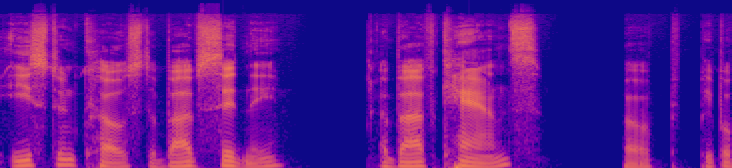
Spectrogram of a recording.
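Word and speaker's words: Cairns: So that's the eastern coast above Sydney above cans or people pronounce it KS c a i r ns but they pronounce it cans.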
